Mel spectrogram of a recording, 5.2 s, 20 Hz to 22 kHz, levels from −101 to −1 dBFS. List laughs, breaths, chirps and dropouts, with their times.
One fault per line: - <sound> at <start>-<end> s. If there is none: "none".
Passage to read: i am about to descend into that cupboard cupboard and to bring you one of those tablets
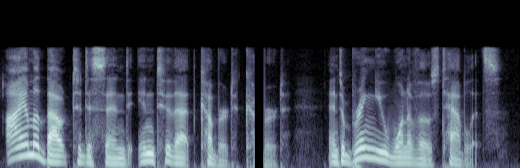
- dropout at 2.5-2.6 s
